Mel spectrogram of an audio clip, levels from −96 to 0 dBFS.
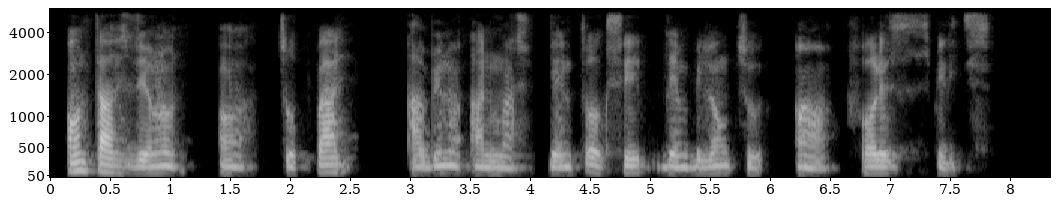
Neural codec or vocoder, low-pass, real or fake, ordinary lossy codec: codec, 16 kHz, 2 kbps, FreqCodec, larger model; 5.4 kHz; fake; AAC, 48 kbps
